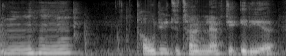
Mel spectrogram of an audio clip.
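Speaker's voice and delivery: low, soft smug scolding; smug told-you-so. Retold or imitated. Her guides smugly scold her for turning right. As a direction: gloat quietly at the idiot. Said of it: "my guys are like".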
